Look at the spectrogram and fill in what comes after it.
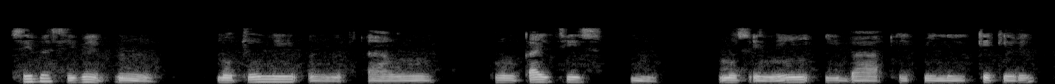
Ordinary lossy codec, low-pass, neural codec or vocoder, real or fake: MP3, 24 kbps; 5.4 kHz; none; real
